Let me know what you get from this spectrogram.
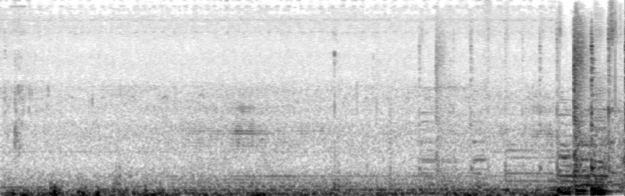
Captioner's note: calm sounds of water; soft background music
